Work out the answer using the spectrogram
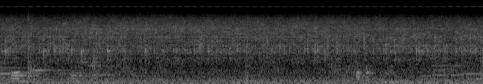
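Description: Lumpiang shanghai (Filipino spring rolls) frying in hot oil: a steady, even sizzle.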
